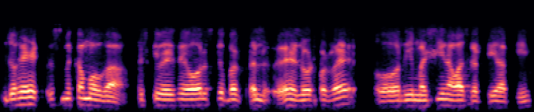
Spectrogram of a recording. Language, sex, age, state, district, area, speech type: Hindi, male, 45-60, Rajasthan, Jaipur, urban, conversation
